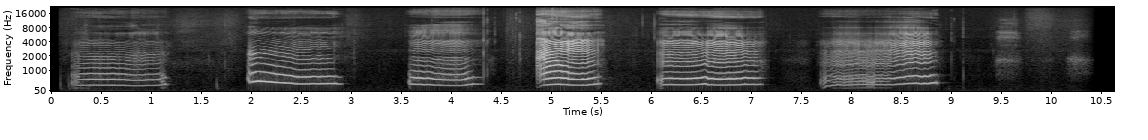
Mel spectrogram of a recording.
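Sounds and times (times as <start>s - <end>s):
baby moaning: 0.2s - 1.2s, 2.0s - 3.0s, 3.6s - 9.0s.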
